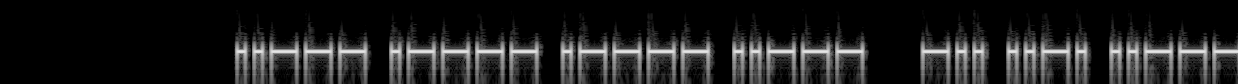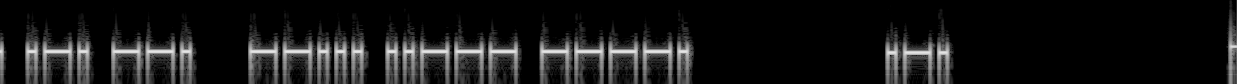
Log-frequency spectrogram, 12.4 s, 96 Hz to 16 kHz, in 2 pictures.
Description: Morse code, heard as a keyed tone, about 28 wpm, 700 Hz. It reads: 2112 DF2RG 729 R
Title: Worked All Europe DX Contest - QTC Exchange - 28wpm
